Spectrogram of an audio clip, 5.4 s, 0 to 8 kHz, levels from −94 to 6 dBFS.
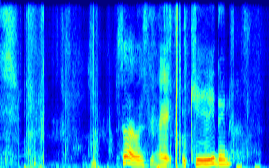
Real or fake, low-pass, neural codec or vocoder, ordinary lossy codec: fake; none; codec, 16 kHz, 4 kbps, X-Codec, HuBERT features, trained on general audio; none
